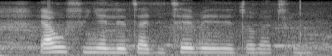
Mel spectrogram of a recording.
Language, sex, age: Southern Sotho, female, 20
